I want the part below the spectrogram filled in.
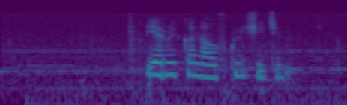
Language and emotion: Russian, neutral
